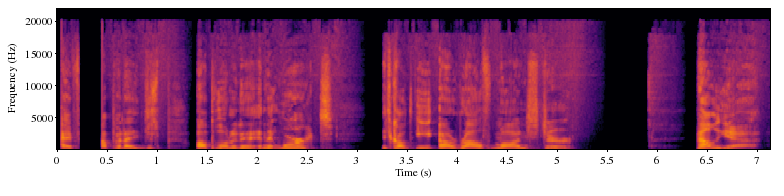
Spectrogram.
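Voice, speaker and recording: A man co-hosting a livestream, talking excitedly and straight to the viewers in casual chat. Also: high-pitched, unhurried, creaky. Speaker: stream co-host.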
